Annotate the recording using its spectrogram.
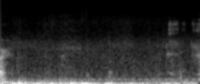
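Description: Low, steady rumble of wind buffeting the microphone aboard a yacht on open water.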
